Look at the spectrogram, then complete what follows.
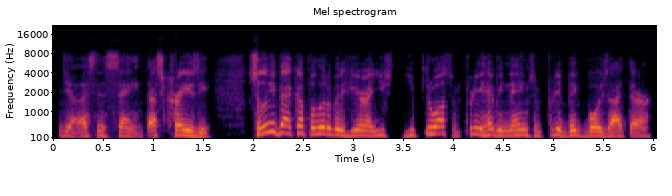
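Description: Chatty forties male host, upbeat and quick, dry close sound. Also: on the high side, animated, warm tone, no room sound. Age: 40s. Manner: enthusiastic, chatty, quick-talking. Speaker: podcast host. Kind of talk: casual interview chat.

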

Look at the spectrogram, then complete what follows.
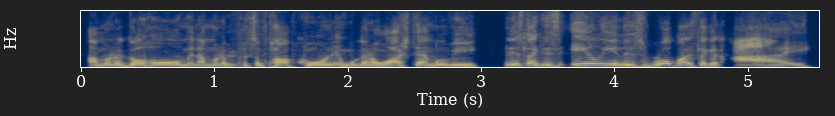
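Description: A man's voice: high-pitched, no room sound, dull audio. A man in his forties hosting an interview, chatty and enthusiastic in a casual conversation. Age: 40s. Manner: enthusiastic, chatty, quick-talking. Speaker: podcast host.

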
